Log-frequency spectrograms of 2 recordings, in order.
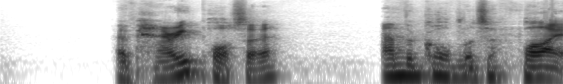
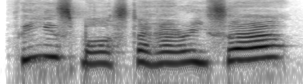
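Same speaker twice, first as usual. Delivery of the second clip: much higher, squeaky house-elf pleading; Dobby voice. Shown as a demonstration. Reader shows chat the easy Dobby voice, high and squeaky. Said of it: "Dobby voice, easy".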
